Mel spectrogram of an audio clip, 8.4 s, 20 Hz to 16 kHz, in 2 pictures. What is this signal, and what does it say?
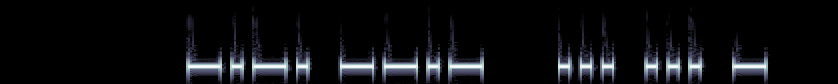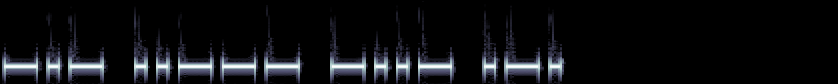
Morse code, heard as a keyed tone, about 22 wpm, 700 Hz. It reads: CQ SST K2XR
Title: K1USN SST QSO Practice - 22wpm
